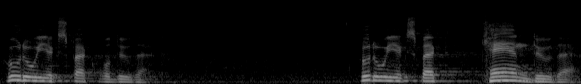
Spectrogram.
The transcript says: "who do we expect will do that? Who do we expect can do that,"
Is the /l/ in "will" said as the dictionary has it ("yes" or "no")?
yes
